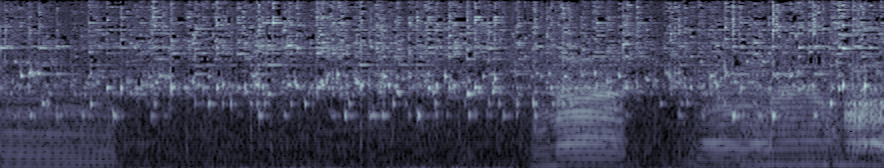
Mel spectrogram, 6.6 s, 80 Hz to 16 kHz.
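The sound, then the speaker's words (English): Sheep bleat loudly several times, their calls overlapping, while a constant jangle of many small bells rings throughout as a shepherd brings his flock of 50 belled sheep down from the mountains in late afternoon, in the Tuscan village of Gragnano, Italy. “In late afternoon, a shepherd brings his 50-belled sheep down from the mountains to be milked and turned in for the night.”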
